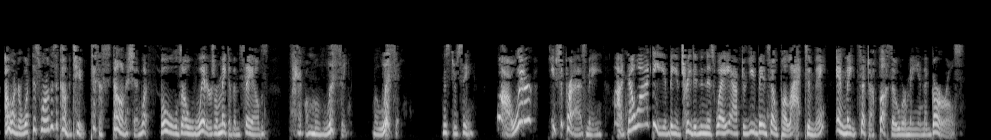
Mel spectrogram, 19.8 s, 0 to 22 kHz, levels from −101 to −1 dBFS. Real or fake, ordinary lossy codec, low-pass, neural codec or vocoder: real; MP3, 24 kbps; 7.2 kHz; none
